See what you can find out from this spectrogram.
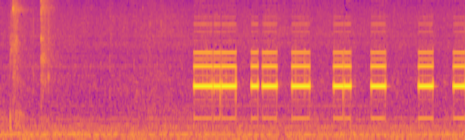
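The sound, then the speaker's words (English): A series of electronic detection beeps from a ground-penetrating radar combined with metal detection, signalling a positive response, steady mid-pitched tones in uneven bursts, some long and some short, over a low rumbling background hum. No one speaks. “And then you'll hear the beeping, which is the ground-penetrating radar indicating that it has found a positive response.”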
